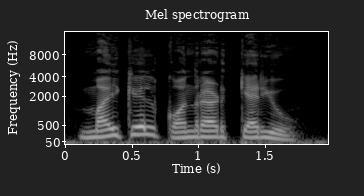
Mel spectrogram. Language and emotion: Marathi, neutral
